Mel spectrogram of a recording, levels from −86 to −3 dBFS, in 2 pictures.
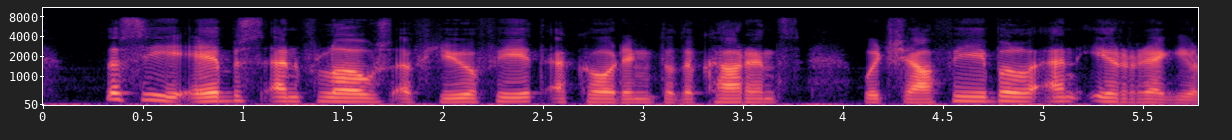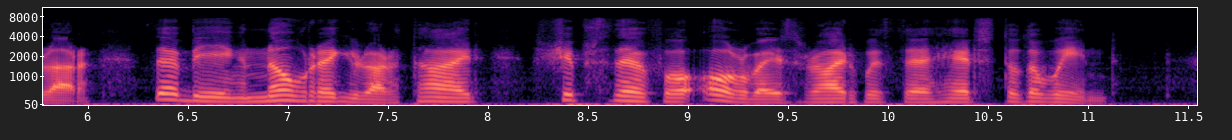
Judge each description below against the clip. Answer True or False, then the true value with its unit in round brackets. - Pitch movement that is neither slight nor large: True (3.9 semitones)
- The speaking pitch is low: True (130 Hz)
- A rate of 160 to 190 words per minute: True (165 wpm)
